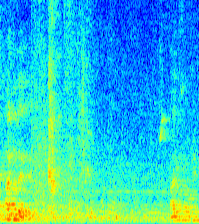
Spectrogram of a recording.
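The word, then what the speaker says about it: atlatl: It is pronounced as adlet.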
